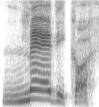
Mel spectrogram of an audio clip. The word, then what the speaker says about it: médico: And notice that accent mark means we don't say that word médico. It's médico. All the accent mark means is I punch the E from me harder than the other syllables.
